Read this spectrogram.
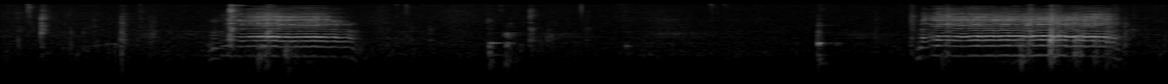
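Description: An infant cries in short bursts.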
